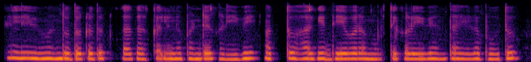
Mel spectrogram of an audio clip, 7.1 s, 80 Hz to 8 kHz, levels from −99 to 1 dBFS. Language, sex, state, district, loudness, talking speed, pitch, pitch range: Kannada, female, Karnataka, Bellary, -34 LUFS, 95 wpm, 250 Hz, 245-260 Hz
